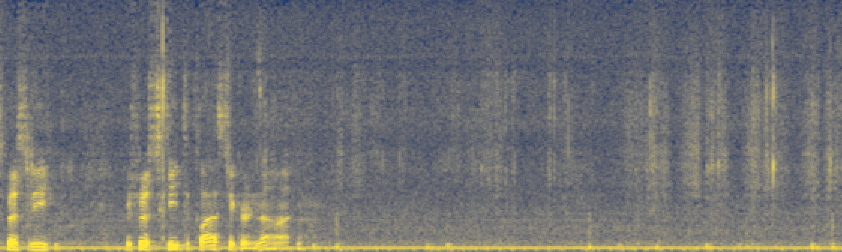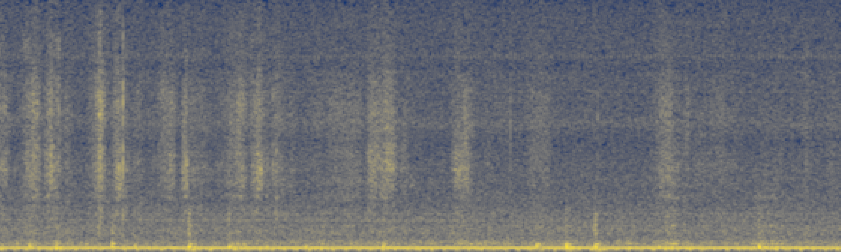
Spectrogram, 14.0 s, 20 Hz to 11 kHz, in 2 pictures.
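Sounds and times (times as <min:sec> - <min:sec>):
low electrical hum: 0:00.0 - 0:14.0
soft rustling: 0:02.2 - 0:14.0.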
